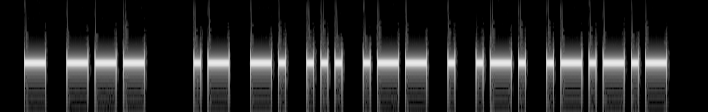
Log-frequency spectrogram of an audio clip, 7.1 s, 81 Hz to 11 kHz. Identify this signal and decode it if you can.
Morse code, heard as a keyed tone, about 17 wpm, 700 Hz. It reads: TO ANSWER.
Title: Sentences from Top 1600 Words 17wpm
